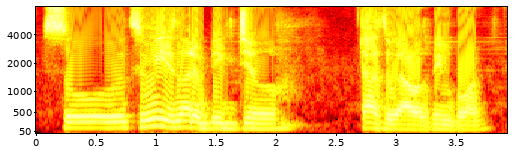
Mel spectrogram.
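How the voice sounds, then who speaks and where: A man's voice: medium pitch, normal speed, mellow, smooth, rough recording. A young man with a Nigerian accent, a guest in an interview, talking bluntly and defiantly and repeating his points for emphasis. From northern Nigeria. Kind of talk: candid personal interview.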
